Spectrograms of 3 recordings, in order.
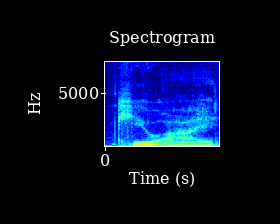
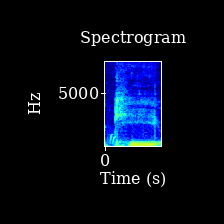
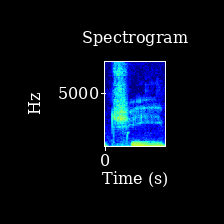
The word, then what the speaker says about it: Qi: Q I should be either key or chi, but never never Qi.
